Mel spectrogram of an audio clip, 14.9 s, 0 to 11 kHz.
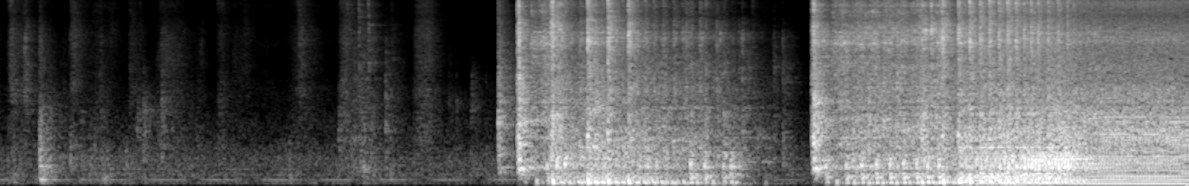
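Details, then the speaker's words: John Deere LA102 lawn tractor, single-cylinder Briggs & Stratton Intek, runs fine revving high off choke but knocks when throttled to idle. Starts, then runs rough with about four knocks per second: significant rod knock at idle. "The engine sounds great when it's revving up high when you first come off a choke, but if you throttle down and get it to idle, well, just stay tuned. You can hear what I'm talking about."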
